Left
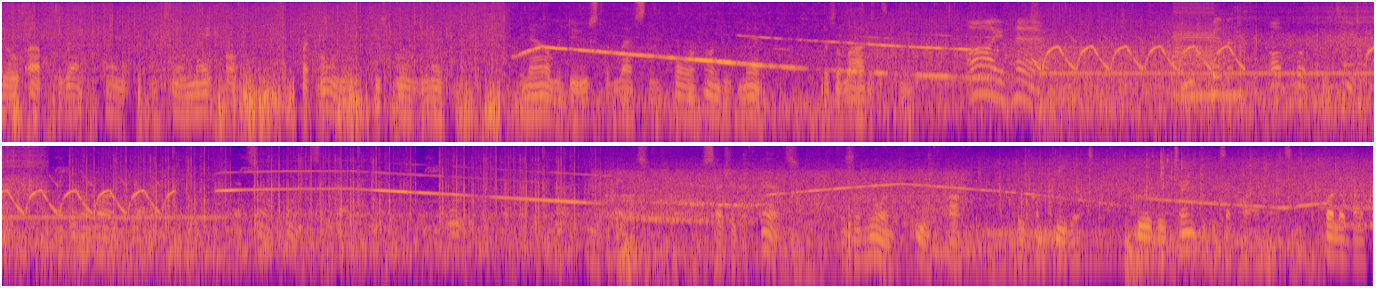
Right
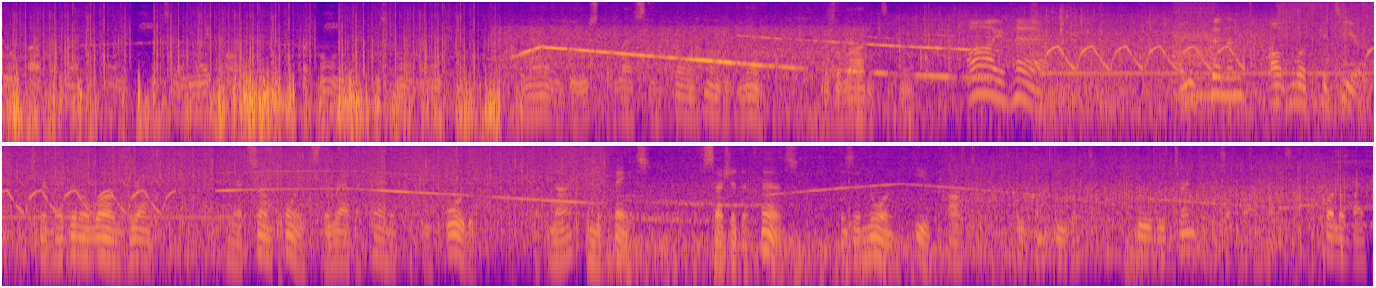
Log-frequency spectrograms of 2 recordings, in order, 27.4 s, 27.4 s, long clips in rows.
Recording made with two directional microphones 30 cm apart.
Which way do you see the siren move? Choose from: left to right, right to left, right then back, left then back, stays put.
right to left.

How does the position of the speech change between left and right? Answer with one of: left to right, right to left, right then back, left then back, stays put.
right then back.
